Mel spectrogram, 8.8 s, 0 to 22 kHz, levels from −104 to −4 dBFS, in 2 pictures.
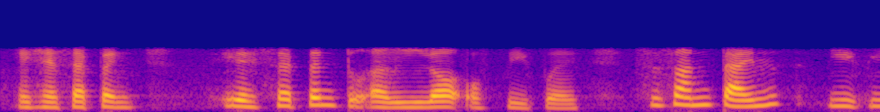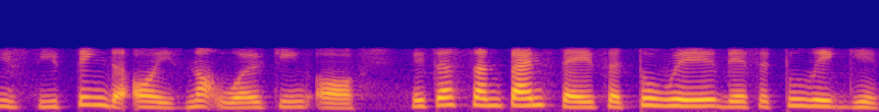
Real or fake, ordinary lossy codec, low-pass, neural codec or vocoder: fake; Opus, 64 kbps; 3.6 kHz; codec, 16 kHz, 0.5 kbps, FunCodec, trained on LibriTTS, 25 frames a second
